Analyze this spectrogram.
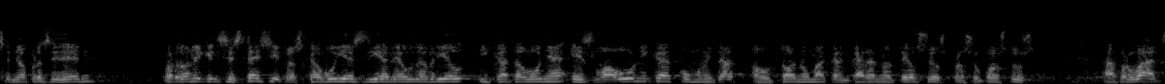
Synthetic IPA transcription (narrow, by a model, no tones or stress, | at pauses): səɲopɾəziðen | pəɾðonikinsist̪ɛʃipɾɔskəːβujezðiəðɛwd̪əβɾilˠikət̪əluɲəʔezləunikəkumunit̪at̪əwt̪ɔnuməkəŋkaɾənot̪eəlˠsewlspɾəsupɔst̪uz | əpɾuβat͡s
